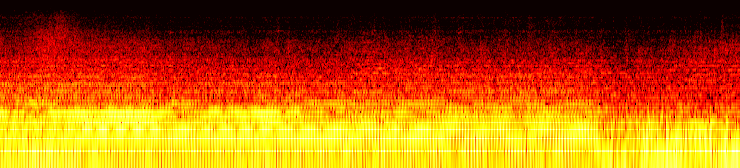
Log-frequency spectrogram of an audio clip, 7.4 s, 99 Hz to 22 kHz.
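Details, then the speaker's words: 1971 Honda CL350 twin, unrun for 20–30+ years, kickstarted after its ignition timing was set: a steady, crisp beat at a constant pitch with no misfire or rattle, then it eases off; running cleanly. "But did you hear how crisp that thing sounds? I mean, who knows how long this has been asleep? I'd say probably 20, 30 years. And she fired right up with the kickstart."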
